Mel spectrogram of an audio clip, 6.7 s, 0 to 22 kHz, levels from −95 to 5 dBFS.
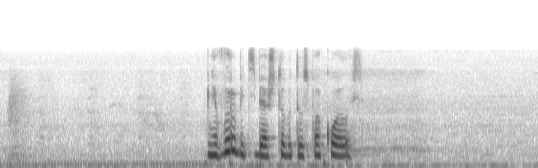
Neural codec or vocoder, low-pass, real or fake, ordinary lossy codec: none; none; real; none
